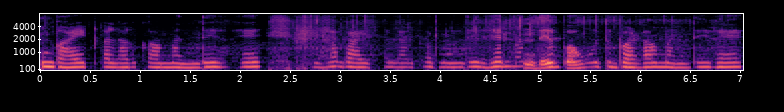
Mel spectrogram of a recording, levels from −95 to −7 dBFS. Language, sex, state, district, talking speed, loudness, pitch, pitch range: Hindi, female, Bihar, Saran, 145 wpm, -39 LUFS, 220 Hz, 210-230 Hz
